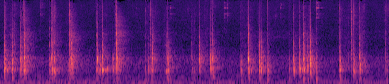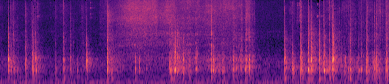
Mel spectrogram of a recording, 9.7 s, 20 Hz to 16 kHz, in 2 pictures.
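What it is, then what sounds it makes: Cardboard box with plastic window. Long nails tap quickly on a green cardboard bulb box with a clear plastic window over its compartments and bulbs inside, making dry, clicky taps with a hollow knock around 530 Hz. Midway the taps give way to a brief, bright, crinkly scratching on the plastic before the fast tapping resumes.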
